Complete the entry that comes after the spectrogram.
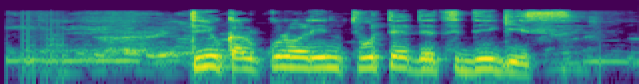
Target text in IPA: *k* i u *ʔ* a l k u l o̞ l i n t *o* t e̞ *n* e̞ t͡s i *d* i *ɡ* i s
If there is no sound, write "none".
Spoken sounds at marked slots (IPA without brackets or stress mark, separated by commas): t, k, u, d, d, ɡ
